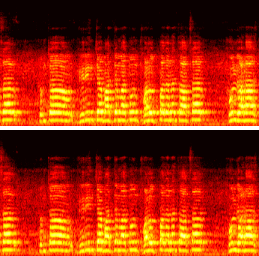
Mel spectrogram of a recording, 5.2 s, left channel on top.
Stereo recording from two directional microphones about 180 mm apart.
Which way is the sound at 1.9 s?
50° right (ahead or behind).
